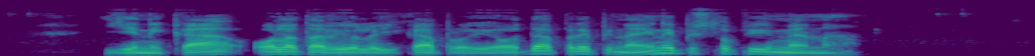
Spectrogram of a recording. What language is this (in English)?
Greek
